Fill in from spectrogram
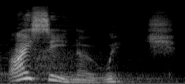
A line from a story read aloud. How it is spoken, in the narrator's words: the jester said quietly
